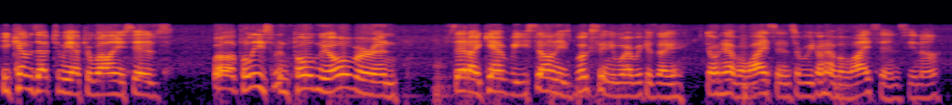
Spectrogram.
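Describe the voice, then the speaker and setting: A man's voice: a little high, fast. A man, middle-aged, casually reminiscing among friends in a rambling, anecdotal way. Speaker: former missionary bookseller. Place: outdoors, back of a pickup by a creek. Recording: muffled lo-fi outdoor amateur recording, background noise.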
